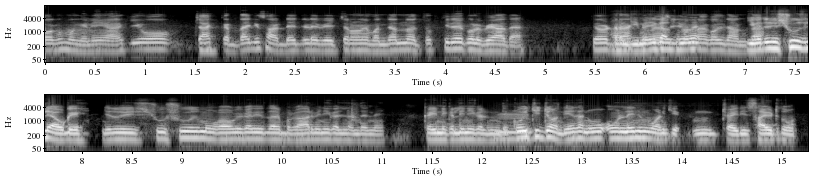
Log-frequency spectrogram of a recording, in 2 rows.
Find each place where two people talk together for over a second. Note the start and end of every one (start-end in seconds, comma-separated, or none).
none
